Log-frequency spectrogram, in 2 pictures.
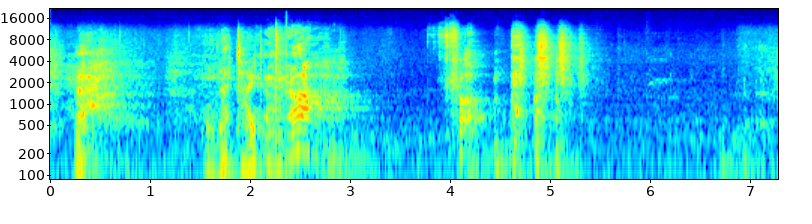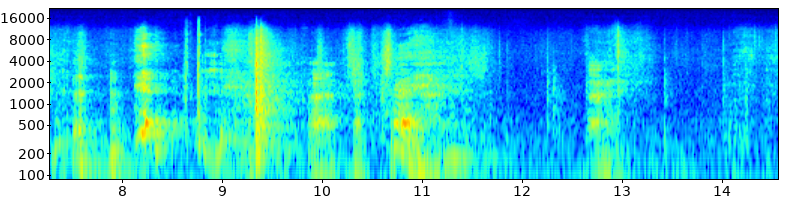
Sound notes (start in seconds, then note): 4.0 laughs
